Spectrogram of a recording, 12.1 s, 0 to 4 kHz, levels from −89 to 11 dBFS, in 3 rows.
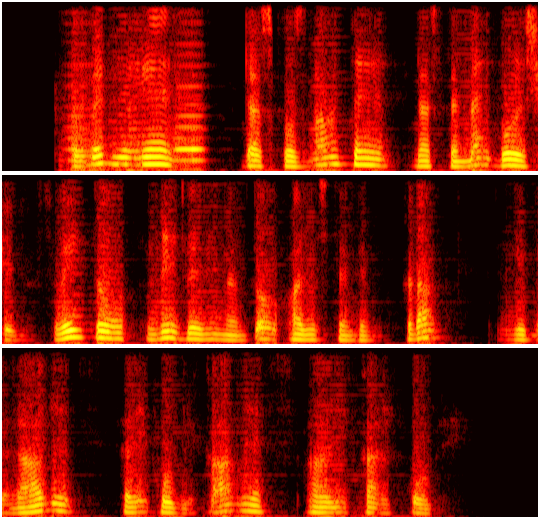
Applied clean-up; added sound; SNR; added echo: neural separator model SepFormer WHAMR!.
